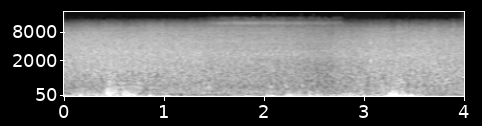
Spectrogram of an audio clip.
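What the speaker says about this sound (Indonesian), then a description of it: "Anginnya kencang sekali." Strong wind gusts buffet the microphone at mountain temple ruins on Gunung Penanggungan, a steady low roar with two heavier rumbling gusts near the start and end.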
